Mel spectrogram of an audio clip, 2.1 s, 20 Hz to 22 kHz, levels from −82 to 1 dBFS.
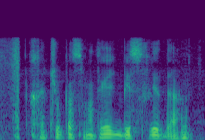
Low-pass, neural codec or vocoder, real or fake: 7.2 kHz; vocoder, 22.05 kHz, 80 mel bands, Vocos; fake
